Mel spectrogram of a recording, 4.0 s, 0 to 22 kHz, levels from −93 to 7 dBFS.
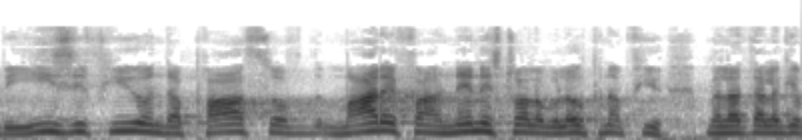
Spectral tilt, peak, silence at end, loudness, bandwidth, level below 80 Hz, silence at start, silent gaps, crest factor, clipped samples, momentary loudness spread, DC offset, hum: -7 dB/octave; -4 dBFS; 0 s; -23 LUFS; 11 kHz; -52 dBFS; 0 s; none; 20 dB; under 0.1%; 11 LU; under 0.1%; none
